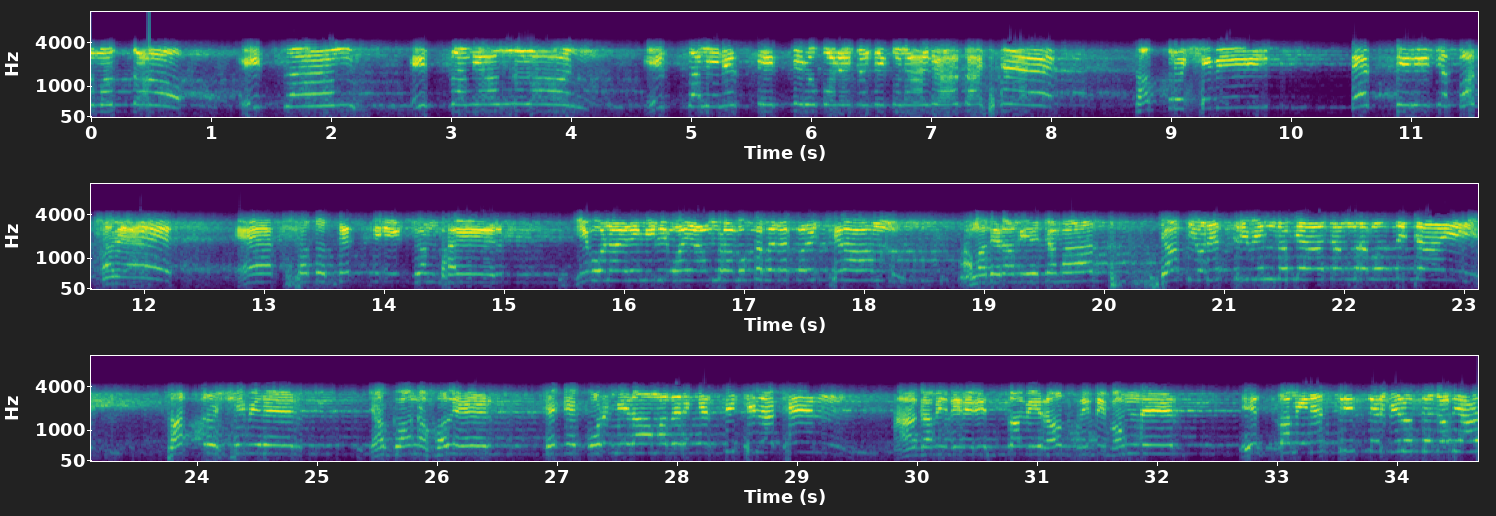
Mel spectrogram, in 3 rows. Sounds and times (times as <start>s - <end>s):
Male speech, man speaking: 0.0s - 34.6s.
